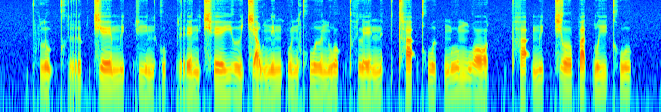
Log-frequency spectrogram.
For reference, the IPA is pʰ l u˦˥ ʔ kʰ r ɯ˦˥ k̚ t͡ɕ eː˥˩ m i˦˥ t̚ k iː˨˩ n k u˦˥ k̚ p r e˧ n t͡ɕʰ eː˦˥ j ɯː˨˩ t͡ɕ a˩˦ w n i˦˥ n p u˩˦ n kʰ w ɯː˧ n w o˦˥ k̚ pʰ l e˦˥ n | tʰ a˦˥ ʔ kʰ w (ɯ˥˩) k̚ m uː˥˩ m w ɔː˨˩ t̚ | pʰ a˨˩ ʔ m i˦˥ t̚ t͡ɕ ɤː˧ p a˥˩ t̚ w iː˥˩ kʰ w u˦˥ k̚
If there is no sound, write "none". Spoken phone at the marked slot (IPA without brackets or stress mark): ɯ˨˩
